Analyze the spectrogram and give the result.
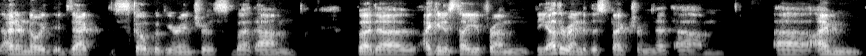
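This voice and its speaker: A man's voice: mid-range voice, fairly bright tone, poor audio. Man panelist, hesitant and self-deprecating, casual delivery. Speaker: panelist, content strategist.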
